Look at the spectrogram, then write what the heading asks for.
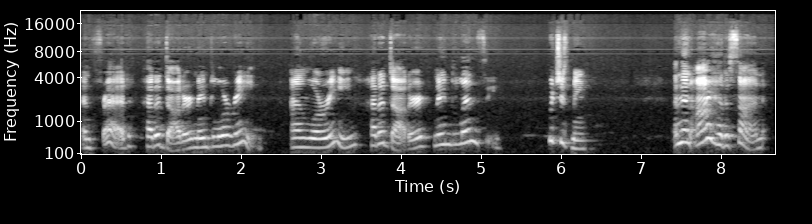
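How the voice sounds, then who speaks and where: A woman reading a children's picture book aloud in an expressive storytelling style. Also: a little high, measured pace, low-quality recording. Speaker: storybook reader.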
